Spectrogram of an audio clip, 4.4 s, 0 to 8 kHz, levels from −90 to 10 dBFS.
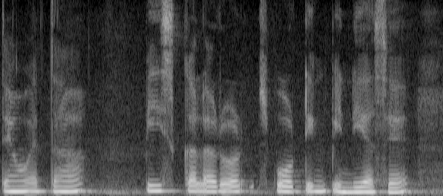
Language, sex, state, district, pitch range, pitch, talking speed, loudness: Assamese, female, Assam, Kamrup Metropolitan, 185-215 Hz, 210 Hz, 95 wpm, -13 LUFS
